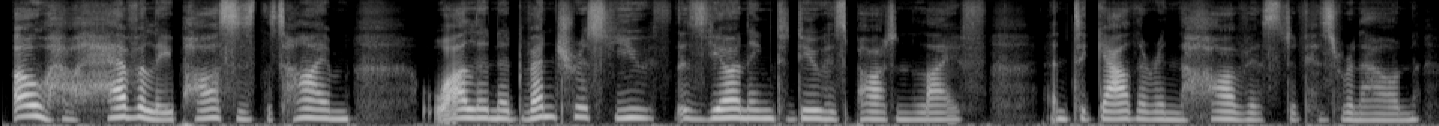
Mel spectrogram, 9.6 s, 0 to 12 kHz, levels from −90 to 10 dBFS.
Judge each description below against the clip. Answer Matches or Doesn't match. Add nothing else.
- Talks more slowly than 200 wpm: Matches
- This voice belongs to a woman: Matches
